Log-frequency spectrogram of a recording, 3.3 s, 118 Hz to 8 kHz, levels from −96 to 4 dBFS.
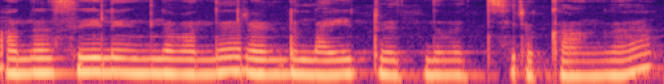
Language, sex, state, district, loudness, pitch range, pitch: Tamil, female, Tamil Nadu, Kanyakumari, -14 LUFS, 195-215 Hz, 205 Hz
